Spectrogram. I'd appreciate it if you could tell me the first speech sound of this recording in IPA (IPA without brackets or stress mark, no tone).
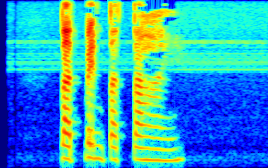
t̪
